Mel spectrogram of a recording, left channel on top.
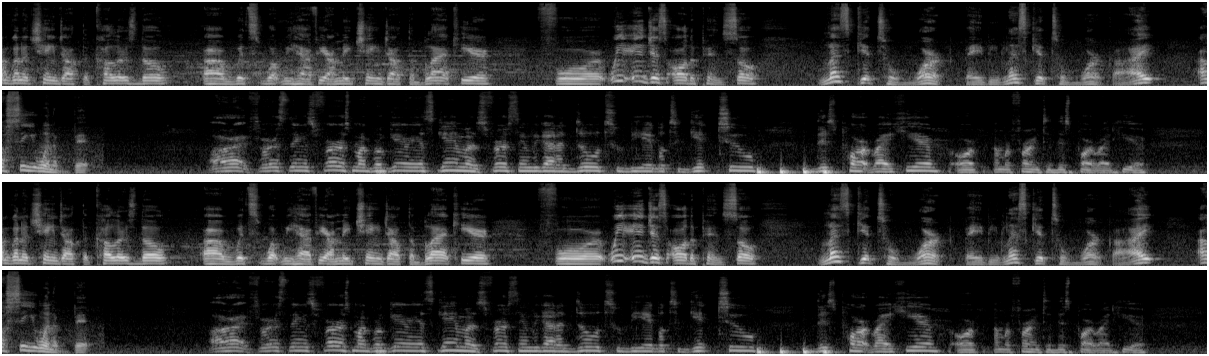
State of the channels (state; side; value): normal; both; correlation 0.73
